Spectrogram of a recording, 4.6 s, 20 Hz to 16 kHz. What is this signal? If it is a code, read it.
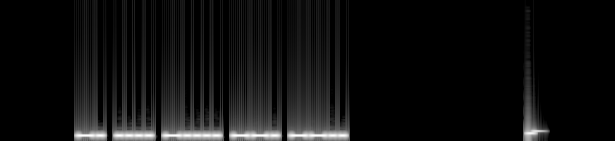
Morse code, heard as a keyed tone, about 32 wpm, 700 Hz. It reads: NH6GZ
